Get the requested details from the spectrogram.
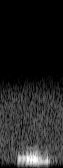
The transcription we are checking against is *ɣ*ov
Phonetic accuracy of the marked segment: correct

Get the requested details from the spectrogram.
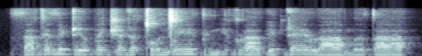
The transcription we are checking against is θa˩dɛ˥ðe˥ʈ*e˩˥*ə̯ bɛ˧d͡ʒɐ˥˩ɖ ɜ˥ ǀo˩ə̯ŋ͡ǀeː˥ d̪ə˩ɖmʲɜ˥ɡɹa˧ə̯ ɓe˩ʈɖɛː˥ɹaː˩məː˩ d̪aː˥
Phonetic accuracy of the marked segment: correct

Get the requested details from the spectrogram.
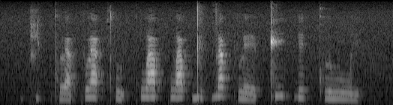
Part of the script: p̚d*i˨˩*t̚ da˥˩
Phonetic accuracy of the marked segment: incorrect: i˦˥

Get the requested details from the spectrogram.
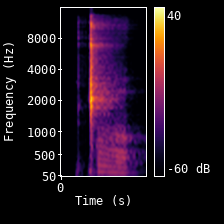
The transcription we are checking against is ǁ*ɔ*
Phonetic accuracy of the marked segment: correct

